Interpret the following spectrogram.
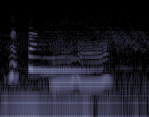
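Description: A woman humming a few notes: a short wavering note, then a held hum of about a second that steps up in pitch twice before stopping.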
